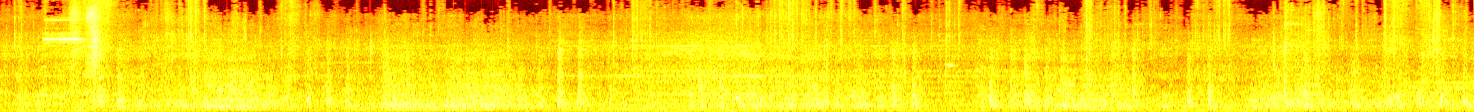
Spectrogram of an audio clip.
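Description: Electric commuter train rolling slowly over the station points as it comes in to stop at its terminus, a steady rumble of wheels and running gear with irregular clicks and clacks as the wheels cross rail joints and switches, heard from inside the train. A short high beep sounds about a second in.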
